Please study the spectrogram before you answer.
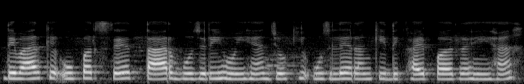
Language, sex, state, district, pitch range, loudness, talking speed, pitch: Hindi, female, Jharkhand, Garhwa, 250-270 Hz, -16 LUFS, 195 wpm, 260 Hz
